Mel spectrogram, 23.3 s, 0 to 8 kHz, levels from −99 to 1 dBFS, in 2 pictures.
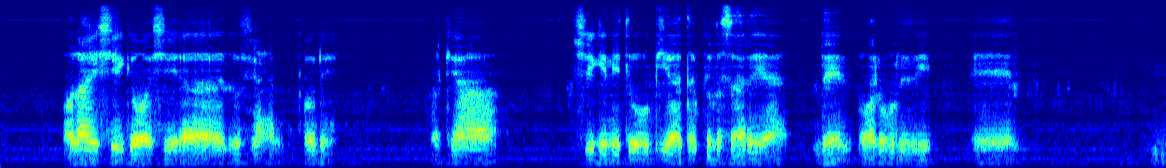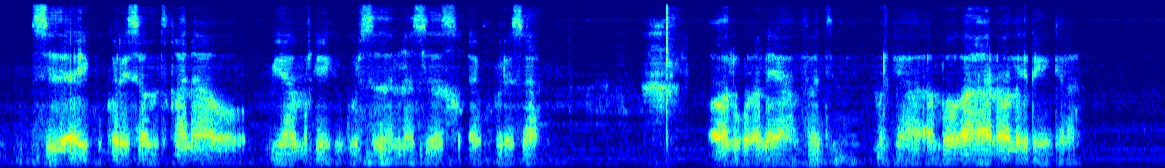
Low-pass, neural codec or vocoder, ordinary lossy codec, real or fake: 7.2 kHz; vocoder, 22.05 kHz, 80 mel bands, HiFi-GAN; none; fake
